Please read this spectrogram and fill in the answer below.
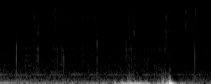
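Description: Faint crackling hiss of a lit cigarette burning, played as a sound effect, over a low steady hum. A low rumble swells a little past one second and ends in a single deep thud near the end.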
